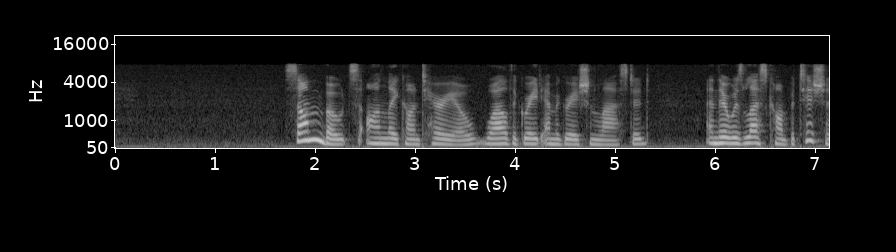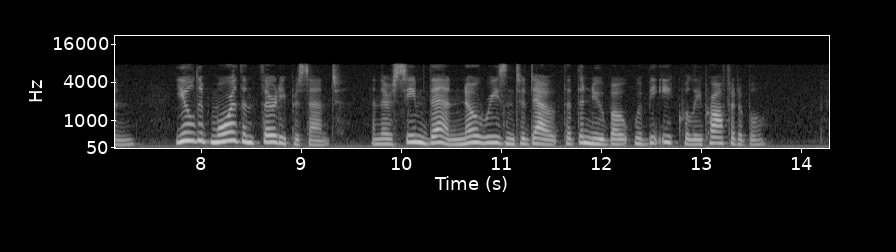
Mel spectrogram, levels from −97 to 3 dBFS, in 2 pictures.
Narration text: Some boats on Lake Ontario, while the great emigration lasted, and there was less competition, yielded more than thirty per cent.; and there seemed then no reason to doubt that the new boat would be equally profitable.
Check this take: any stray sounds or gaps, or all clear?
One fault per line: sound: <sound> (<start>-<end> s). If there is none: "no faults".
no faults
